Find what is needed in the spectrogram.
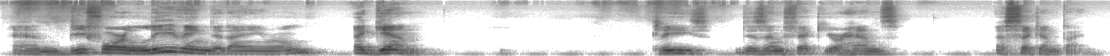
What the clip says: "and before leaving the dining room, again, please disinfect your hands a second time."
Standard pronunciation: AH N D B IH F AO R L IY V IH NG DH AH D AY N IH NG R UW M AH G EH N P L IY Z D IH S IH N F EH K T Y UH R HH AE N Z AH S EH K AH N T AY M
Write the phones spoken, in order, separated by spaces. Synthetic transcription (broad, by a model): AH N B IH F AO R L IY V IH NG DH AH D AY N IH NG R UW M AH G EH N P L IY Z D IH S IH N F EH K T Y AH R HH AE N Z AH S EH K AH N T AY M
